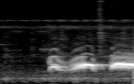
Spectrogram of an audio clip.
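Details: Night-time song of a spotted dove (terkukur), seldom heard after dark. After brief silence comes a single drawn-out, low mellow coo that wavers and then swells into a steady, slightly rough final note.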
